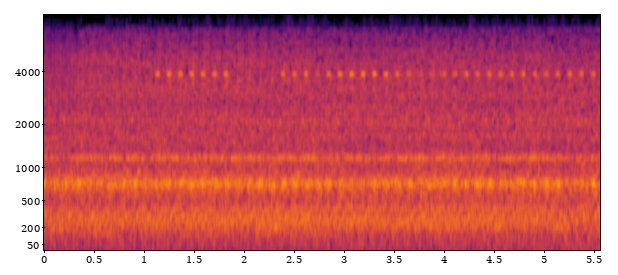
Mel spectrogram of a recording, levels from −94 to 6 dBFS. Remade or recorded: recorded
